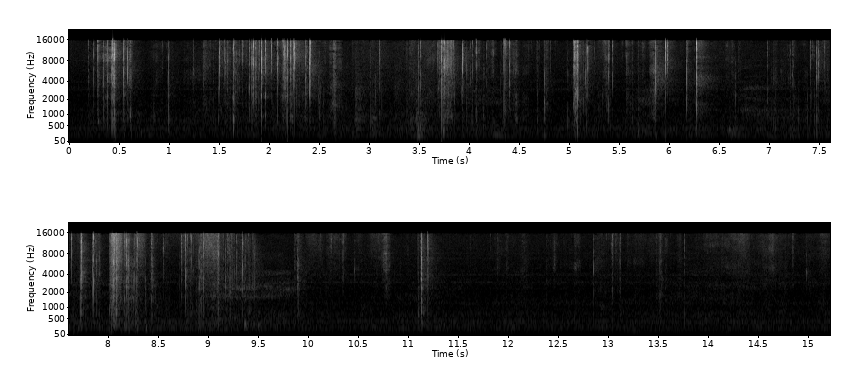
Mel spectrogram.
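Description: Foil Magic: The Gathering booster-pack wrapper crinkling and tearing as it is opened, in a run of sharp crackles that dies down after about ten seconds.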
